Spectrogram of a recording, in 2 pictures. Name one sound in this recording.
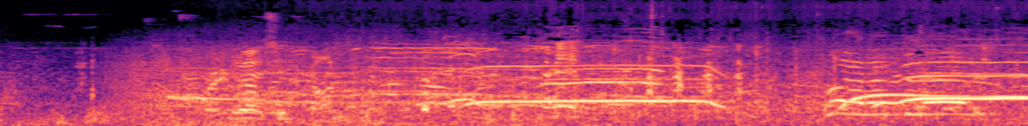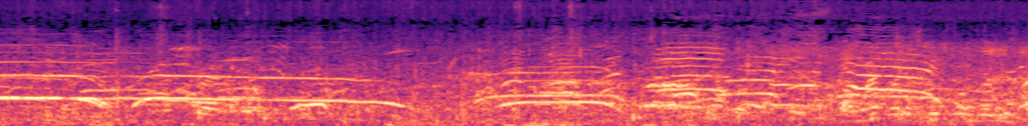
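A large crowd cheers and whoops loudly outdoors.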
